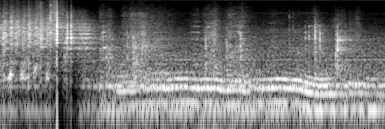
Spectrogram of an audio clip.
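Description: Wooden strips knock and rub together in a man's hands.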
